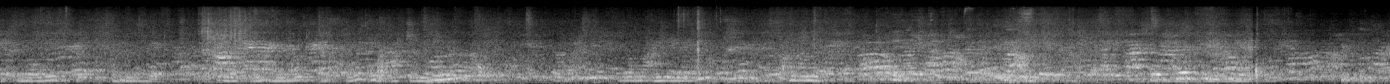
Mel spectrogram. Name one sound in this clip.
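Several women talk with one another nearby in a calm, chatty way.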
